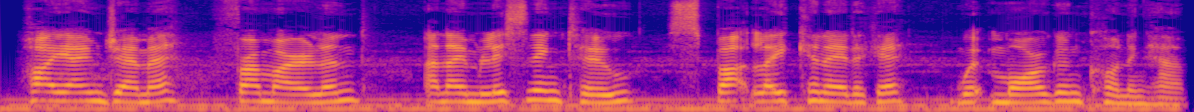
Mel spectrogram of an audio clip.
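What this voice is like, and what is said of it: Irish accent. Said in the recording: “Don't you love that Irish accent?”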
